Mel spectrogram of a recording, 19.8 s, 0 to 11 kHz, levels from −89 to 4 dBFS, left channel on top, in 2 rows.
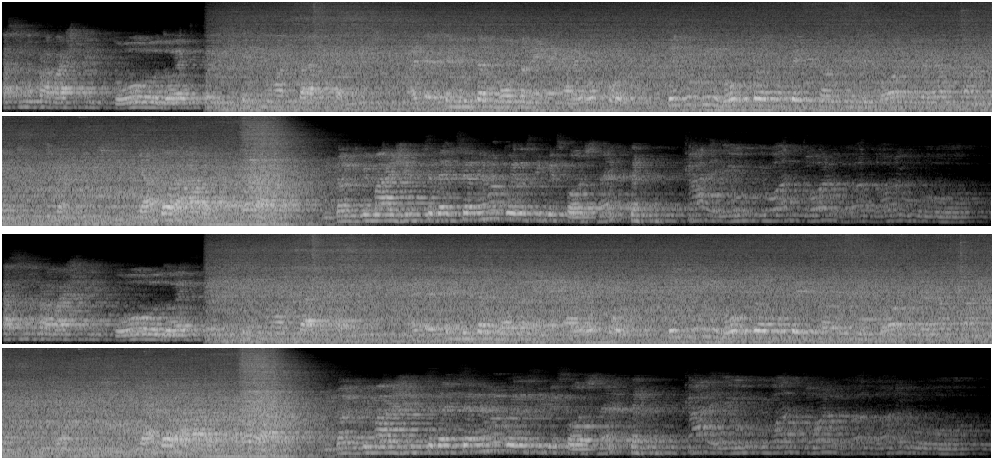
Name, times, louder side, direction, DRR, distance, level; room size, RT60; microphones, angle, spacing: voice 1, 0.0-6.3 6.6-12.8 13.1-16.5, equal, 45° left, -3 dB, 0.7 m, -27 dB
sound 1, 2.0-12.7, right 1 dB, 55° right, 1.4 m, -29 dB
voice 2, 16.7-19.5, left 1 dB, 15° left, -6 dB, 1.6 m, -41 dB
6.3 x 5.5 x 6.9 m, 2.3 s
head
